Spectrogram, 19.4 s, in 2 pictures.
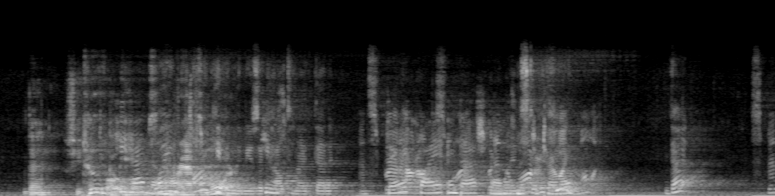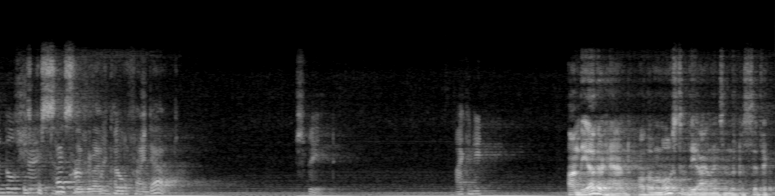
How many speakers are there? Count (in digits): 5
